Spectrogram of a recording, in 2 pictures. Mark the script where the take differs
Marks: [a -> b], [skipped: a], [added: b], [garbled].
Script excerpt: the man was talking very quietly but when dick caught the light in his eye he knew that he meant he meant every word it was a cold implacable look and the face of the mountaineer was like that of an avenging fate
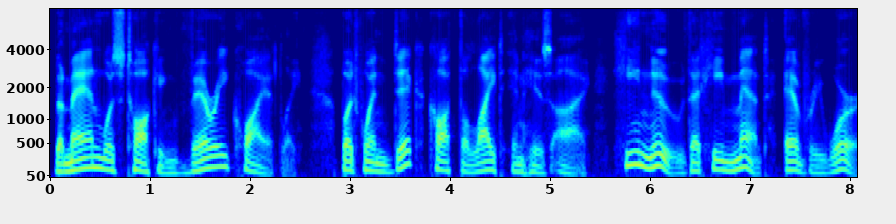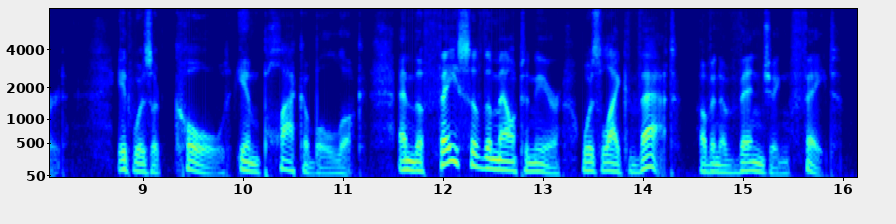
the man was talking very quietly but when dick caught the light in his eye he knew that he meant [skipped: he meant] every word it was a cold implacable look and the face of the mountaineer was like that of an avenging fate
